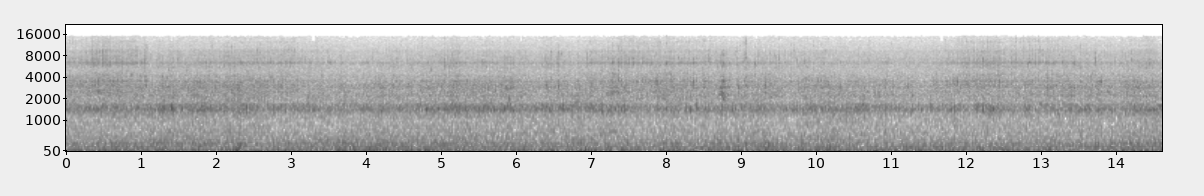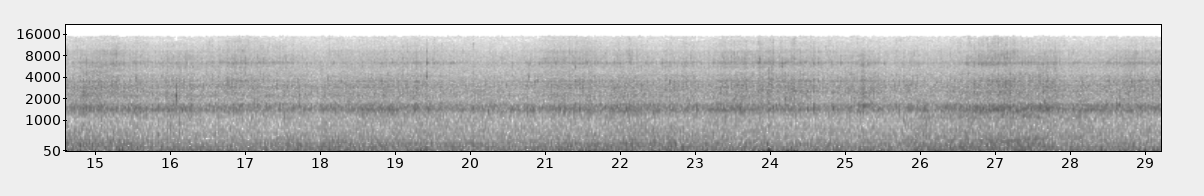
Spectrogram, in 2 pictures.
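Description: Water rushing and splashing right at the waterline alongside a sportfishing boat running slowly ahead, with the steady hum of its engine, as a blue marlin is held by the bill so water flows through its gills. A single knock about 24 seconds in.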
